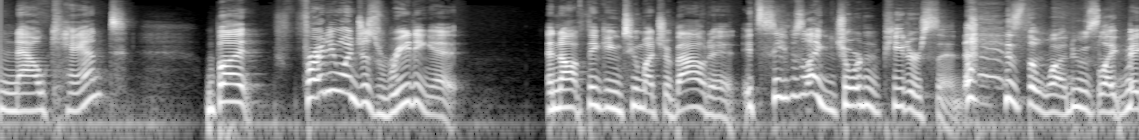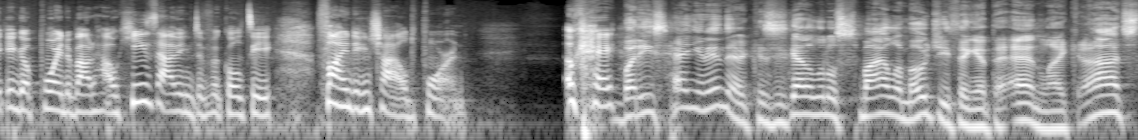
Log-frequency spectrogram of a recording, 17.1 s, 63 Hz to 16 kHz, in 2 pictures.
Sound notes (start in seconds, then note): 7.2 laugh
